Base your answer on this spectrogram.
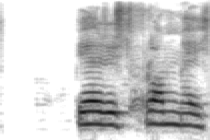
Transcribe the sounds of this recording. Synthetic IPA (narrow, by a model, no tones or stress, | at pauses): pɛːɾɪst̪fɾamhex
